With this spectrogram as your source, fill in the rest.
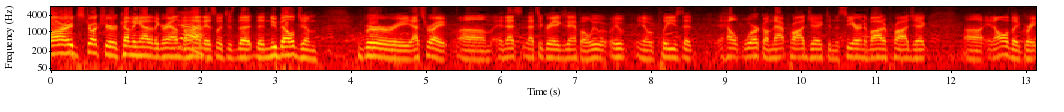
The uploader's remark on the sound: ON LOCATION. GearFest 2015.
